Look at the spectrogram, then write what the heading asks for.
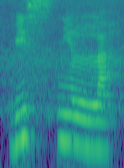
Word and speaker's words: Bismillah: Contohnya pada lafaz Bismillah. Bismillah. Cara prakteknya itu yang pertama, lidah jangan diangkat terlalu tinggi. Posisi mulut lebih santai.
